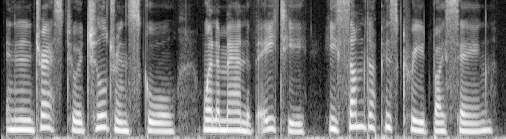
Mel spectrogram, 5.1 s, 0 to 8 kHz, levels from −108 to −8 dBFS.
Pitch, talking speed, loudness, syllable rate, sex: 200 Hz, 225 wpm, -16 LUFS, 5.0 syllables/s, female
